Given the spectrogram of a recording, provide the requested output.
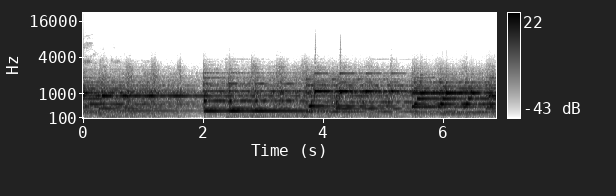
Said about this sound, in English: Bell ringers.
